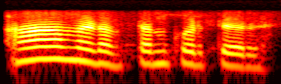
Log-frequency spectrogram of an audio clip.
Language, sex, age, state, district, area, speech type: Kannada, female, 30-45, Karnataka, Dharwad, rural, conversation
